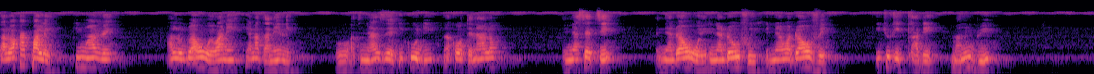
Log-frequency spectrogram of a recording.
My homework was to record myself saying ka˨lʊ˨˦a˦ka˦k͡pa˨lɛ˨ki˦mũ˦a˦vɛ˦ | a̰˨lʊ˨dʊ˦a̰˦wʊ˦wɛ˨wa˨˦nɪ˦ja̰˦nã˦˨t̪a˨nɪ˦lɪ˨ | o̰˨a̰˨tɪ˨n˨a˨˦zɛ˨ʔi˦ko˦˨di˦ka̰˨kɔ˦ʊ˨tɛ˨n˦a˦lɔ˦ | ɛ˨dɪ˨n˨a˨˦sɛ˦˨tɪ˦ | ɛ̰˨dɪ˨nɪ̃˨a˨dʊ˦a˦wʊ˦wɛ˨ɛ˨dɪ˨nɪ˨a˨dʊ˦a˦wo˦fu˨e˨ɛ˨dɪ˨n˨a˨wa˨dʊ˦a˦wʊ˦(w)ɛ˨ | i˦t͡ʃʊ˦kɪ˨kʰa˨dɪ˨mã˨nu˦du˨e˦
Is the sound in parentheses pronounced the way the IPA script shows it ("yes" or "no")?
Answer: no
